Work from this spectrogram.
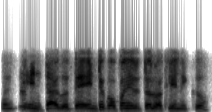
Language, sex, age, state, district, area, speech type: Kannada, male, 18-30, Karnataka, Tumkur, urban, conversation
